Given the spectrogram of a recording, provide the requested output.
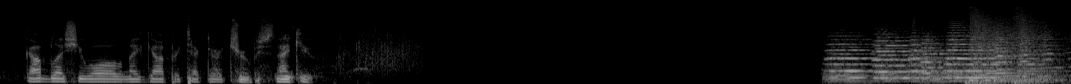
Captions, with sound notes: God bless you all, and may God protect our troops. Thank you. (Applause.)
